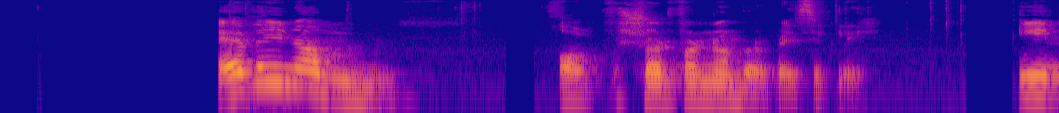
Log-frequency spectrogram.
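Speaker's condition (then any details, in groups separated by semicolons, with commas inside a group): No condition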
